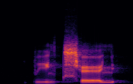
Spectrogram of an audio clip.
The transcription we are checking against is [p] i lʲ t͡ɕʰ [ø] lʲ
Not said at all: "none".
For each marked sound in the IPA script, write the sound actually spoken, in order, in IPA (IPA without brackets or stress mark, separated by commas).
p, ɛ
